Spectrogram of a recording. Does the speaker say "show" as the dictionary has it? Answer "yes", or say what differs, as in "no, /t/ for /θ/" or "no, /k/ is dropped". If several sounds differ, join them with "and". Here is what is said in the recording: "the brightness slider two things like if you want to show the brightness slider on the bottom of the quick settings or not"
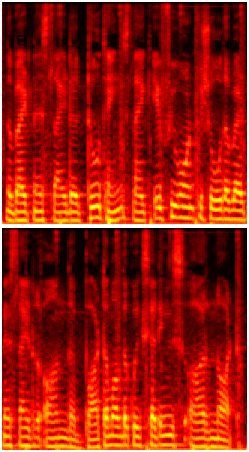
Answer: yes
